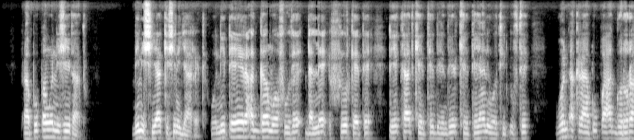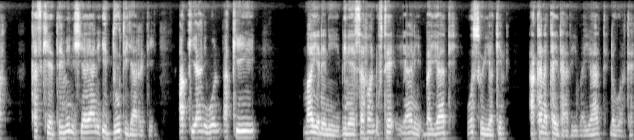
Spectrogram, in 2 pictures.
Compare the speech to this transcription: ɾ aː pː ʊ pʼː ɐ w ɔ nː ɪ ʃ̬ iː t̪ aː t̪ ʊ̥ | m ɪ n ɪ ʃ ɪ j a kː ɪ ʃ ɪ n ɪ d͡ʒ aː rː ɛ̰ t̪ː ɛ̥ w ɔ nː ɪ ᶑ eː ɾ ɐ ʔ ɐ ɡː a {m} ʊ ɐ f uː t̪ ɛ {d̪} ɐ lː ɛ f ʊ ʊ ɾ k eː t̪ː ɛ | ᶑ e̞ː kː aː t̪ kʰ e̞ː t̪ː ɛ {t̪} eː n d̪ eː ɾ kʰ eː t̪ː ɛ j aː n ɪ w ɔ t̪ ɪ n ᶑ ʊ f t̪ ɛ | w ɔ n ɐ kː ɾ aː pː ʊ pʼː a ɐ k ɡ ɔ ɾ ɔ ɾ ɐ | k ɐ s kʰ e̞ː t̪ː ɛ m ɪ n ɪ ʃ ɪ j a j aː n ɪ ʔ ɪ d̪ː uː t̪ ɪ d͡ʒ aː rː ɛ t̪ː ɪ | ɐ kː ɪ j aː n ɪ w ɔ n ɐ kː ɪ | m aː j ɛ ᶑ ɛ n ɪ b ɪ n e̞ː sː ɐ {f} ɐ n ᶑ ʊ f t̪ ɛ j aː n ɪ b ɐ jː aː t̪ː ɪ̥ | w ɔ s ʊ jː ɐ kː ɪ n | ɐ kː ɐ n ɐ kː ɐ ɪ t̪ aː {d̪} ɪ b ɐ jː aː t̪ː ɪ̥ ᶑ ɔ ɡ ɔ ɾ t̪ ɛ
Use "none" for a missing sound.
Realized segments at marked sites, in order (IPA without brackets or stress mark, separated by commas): m, d̪, d̪, f, t̪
